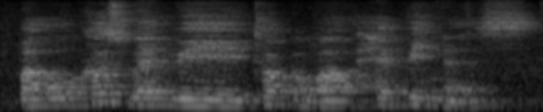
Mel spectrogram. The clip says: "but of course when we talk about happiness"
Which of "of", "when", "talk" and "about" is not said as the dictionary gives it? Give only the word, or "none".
of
